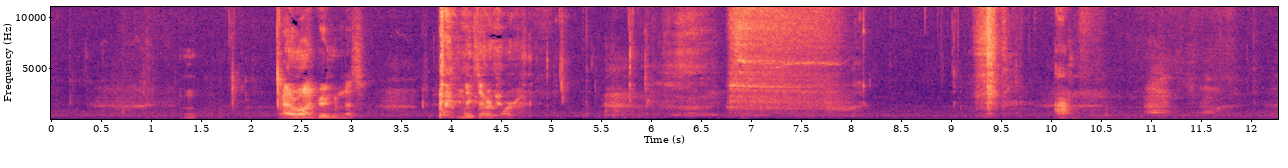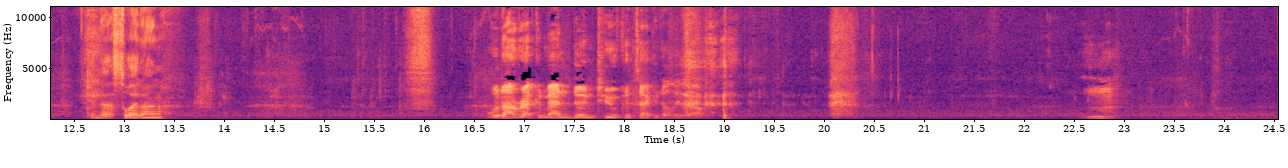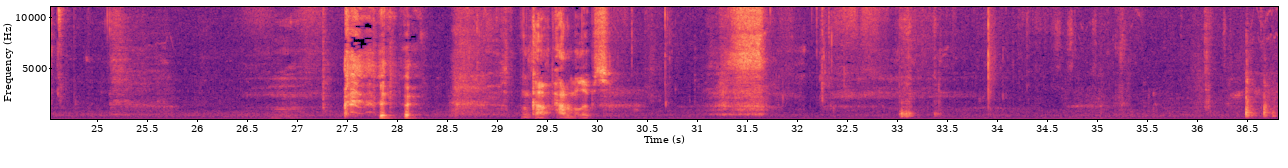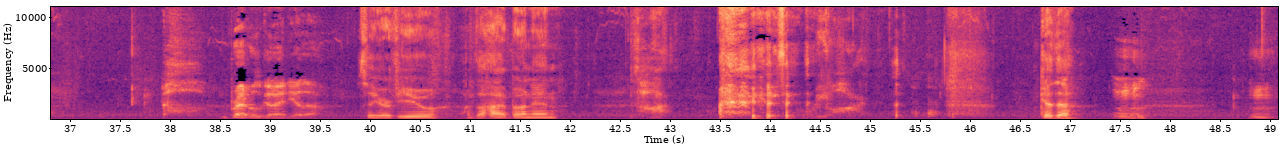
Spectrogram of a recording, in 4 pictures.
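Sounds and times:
breath: 0:00.4 - 0:01.1, 0:25.1 - 0:25.9, 0:45.8 - 0:46.3, 0:47.9 - 0:48.4
man coughing: 0:03.9 - 0:04.2, 0:43.5 - 0:43.9
sharp nasal breaths: 0:31.1 - 0:31.8.

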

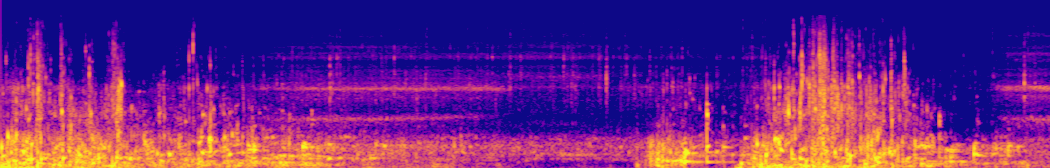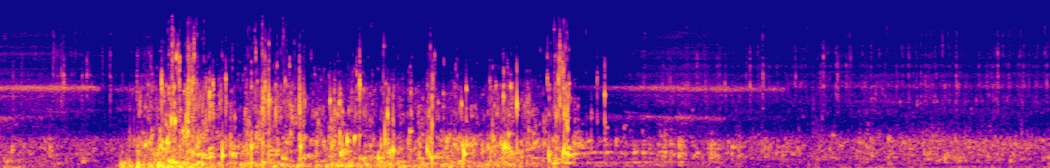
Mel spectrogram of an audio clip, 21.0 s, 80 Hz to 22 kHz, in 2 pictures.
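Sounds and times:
diver's bubbling exhalation: 0:00.0 - 0:03.9, 0:06.4 - 0:10.7, 0:11.7 - 0:17.4.

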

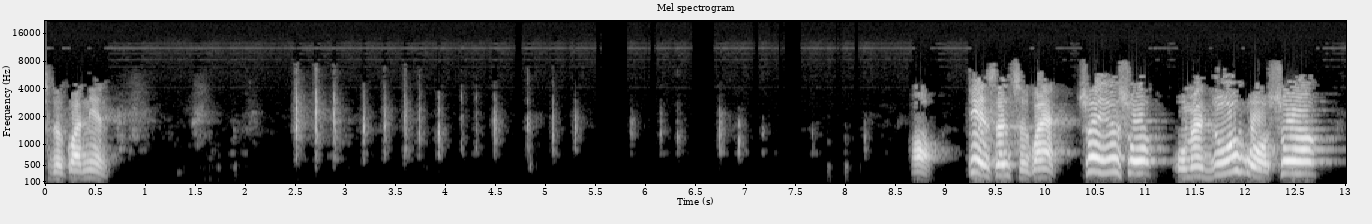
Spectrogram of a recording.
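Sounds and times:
chalk tapping on chalkboard: 0:02.4 - 0:08.3.

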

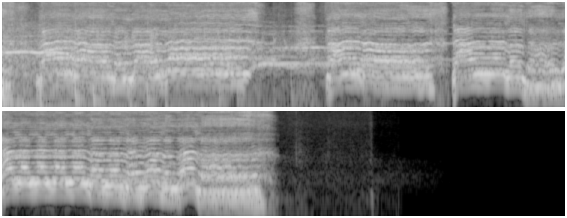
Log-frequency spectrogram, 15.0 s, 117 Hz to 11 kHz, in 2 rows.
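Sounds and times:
song with harmony vocals: 0:00.0 - 0:11.2.

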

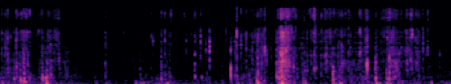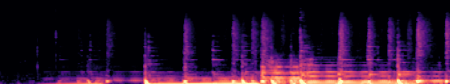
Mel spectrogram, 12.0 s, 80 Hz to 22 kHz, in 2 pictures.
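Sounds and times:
paper bag crinkling: 0:00.0 - 0:06.8.

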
